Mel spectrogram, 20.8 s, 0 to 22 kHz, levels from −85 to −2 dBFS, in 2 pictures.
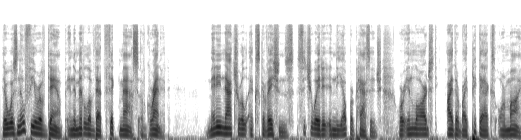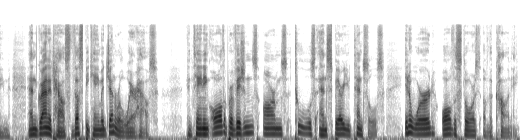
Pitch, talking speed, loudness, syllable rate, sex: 105 Hz, 160 wpm, -21 LUFS, 5.5 syllables/s, male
